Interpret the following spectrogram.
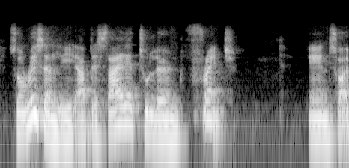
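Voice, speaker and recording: A somewhat breathy man with a Spanish accent at a very slow pace. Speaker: life and business coach. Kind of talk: live stream talk.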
